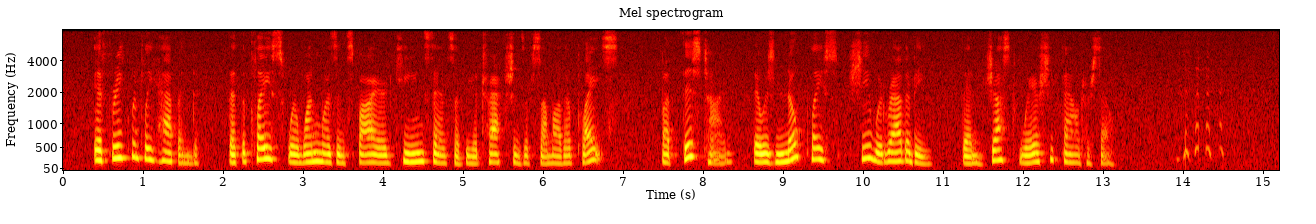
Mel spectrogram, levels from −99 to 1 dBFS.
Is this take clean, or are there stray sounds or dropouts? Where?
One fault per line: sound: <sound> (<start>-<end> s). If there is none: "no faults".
sound: laugh (13.9-14.7 s)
